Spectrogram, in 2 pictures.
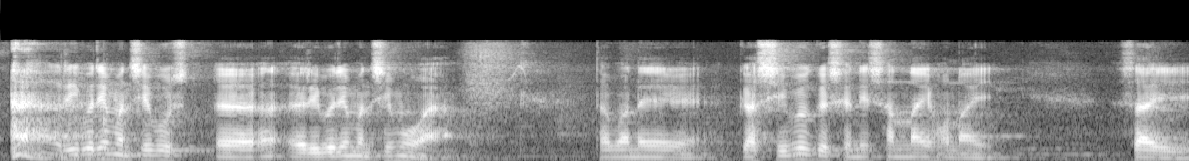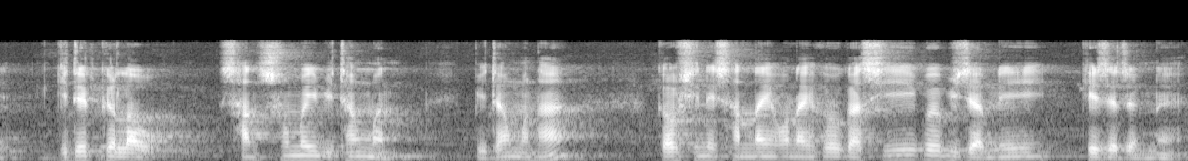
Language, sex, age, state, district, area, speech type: Bodo, male, 60+, Assam, Chirang, urban, spontaneous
